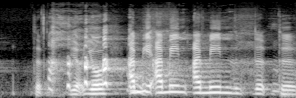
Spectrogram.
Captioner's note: laughing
